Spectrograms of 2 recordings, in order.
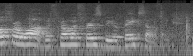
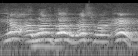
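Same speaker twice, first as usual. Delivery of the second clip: louder, higher, half-acted annoyance; mock mad insistence; 6 semitones higher, 13 dB louder than usual. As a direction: put your foot down, playfully irritated. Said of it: "Now I'm getting mad".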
